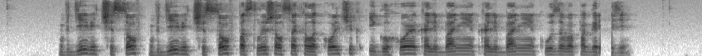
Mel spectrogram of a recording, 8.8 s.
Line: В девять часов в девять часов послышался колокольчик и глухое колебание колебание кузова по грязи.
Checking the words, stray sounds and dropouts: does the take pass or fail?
fail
